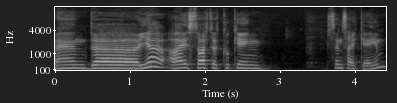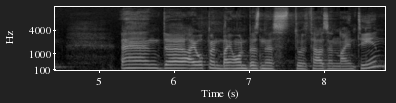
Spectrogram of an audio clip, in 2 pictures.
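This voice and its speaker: A high-pitched man at a fairly slow pace, with ordinary pitch variation, in a very clean recording with a silent background. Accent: Lebanese. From Lebanon. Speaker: personal chef. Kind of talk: casual chat.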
